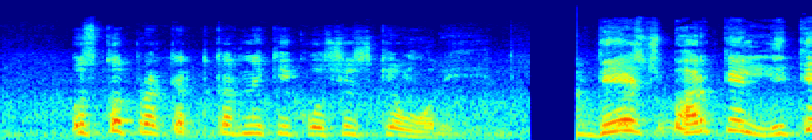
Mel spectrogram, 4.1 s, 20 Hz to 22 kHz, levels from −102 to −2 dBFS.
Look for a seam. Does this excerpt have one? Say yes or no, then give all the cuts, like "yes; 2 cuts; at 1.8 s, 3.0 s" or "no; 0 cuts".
yes; 1 cut; at 2.9 s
